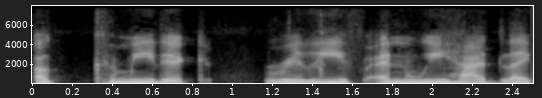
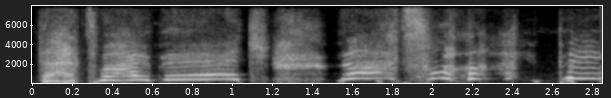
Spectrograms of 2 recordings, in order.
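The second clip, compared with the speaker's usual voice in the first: high, drawn-out squealing shout; re-enacted fan cheer; 13 semitones higher, much slower than usual. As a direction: cheer your idol in a stretched, near-tearful squeal.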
